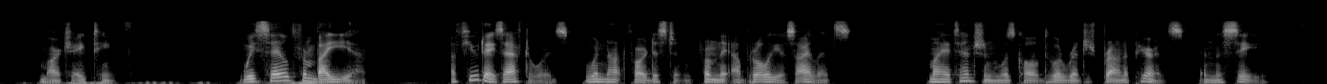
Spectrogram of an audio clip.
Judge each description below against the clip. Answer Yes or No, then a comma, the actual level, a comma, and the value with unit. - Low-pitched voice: Yes, low, 105 Hz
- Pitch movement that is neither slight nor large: Yes, average, 4.0 semitones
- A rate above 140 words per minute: No, slow, 135 wpm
